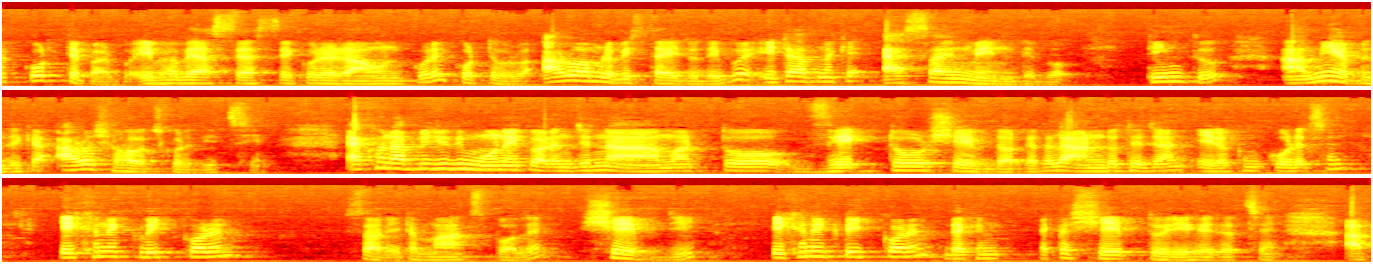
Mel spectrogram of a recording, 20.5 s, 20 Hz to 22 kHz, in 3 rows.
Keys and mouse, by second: 0.0 Left, 6.7 click, 12.1 ctrl+alt+z, 14.6 click, 16.0 ctrl+z, 17.8 click.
